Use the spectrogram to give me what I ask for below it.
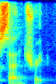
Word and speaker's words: century: This word has two syllables. The primary stress is on the first syllable sen. And then the second syllable is ch tree tree. So it's a ch sound, an r, and a high e. Tree.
